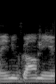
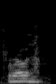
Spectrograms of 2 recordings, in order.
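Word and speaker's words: Inugami: Not a nice pronunciation. I mean, he's not wrong. Inami is the way you say her name. He said Corona.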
